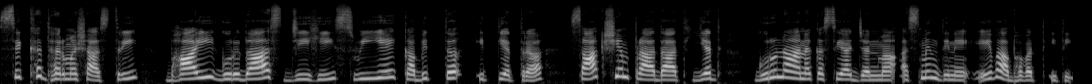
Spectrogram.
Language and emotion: Sanskrit, neutral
